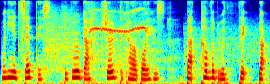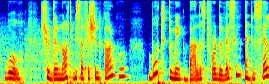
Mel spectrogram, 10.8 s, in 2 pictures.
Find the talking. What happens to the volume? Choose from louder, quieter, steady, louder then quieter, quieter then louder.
steady.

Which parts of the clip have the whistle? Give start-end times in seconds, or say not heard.
1.8-3.0.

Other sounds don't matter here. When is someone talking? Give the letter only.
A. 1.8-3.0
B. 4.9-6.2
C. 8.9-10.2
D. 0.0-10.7
D.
